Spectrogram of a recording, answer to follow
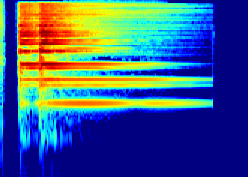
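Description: Notification-bell sound effect from a subscribe-button animation: a bell ding struck twice in quick succession, then ringing and fading for about a second and a half before it cuts off.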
